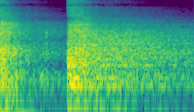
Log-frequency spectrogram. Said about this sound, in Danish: To skud.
